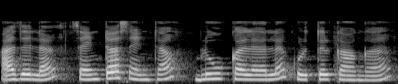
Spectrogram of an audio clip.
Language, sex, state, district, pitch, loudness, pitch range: Tamil, female, Tamil Nadu, Nilgiris, 230 Hz, -15 LUFS, 220-250 Hz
